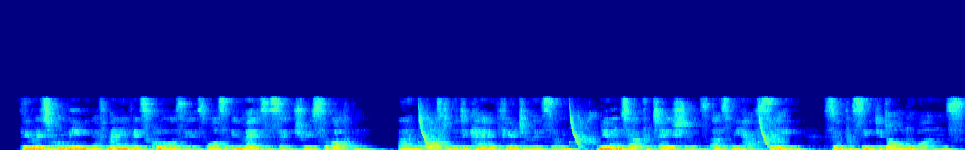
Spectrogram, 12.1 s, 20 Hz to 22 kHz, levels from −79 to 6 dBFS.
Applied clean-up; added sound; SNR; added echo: none; Bird; 12 dB; reverberation time 0.7 s.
